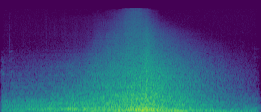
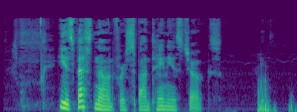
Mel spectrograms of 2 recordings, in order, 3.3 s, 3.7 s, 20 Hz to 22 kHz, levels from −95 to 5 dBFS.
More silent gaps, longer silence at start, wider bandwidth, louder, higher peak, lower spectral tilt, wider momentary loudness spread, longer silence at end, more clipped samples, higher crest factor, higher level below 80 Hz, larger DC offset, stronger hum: neither; second, 0 s vs 0.25 s; first, 15 kHz vs 12 kHz; about the same, -22 LUFS vs -22 LUFS; second, -4 dBFS vs 0 dBFS; first, -7.5 dB/octave vs -5 dB/octave; first, 20 LU vs 17 LU; about the same, 0.05 s vs 0.05 s; neither; about the same, 18 dB vs 22 dB; first, -30 dBFS vs -48 dBFS; neither; neither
